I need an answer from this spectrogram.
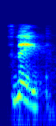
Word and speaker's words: Snape: Snape, Snape, like Professor Snape.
